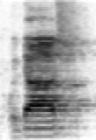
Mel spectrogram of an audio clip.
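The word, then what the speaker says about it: קדש: Qadash is a word that means, first let me show you how to pronounce it. Okay, Qadash.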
